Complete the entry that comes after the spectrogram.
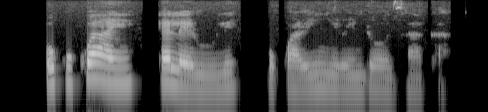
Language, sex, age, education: Igbo, female, 15-29, tertiary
